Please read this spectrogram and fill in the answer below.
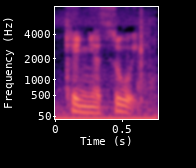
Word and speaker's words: Ken Utsui: Well, that's how it's pronounced right here. Ken Utsui.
